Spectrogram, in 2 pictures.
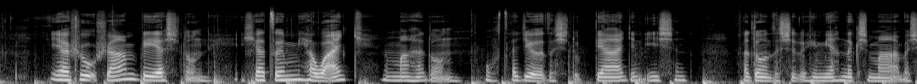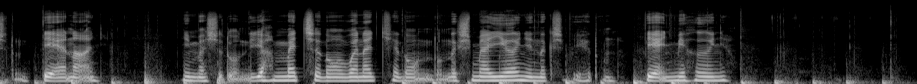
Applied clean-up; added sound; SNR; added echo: none; Run; 12 dB; none.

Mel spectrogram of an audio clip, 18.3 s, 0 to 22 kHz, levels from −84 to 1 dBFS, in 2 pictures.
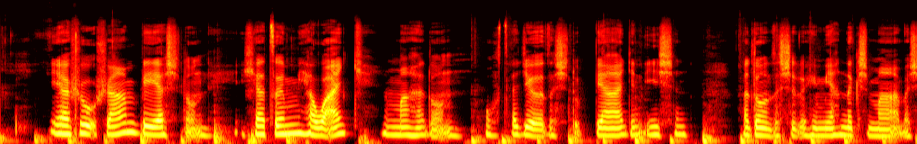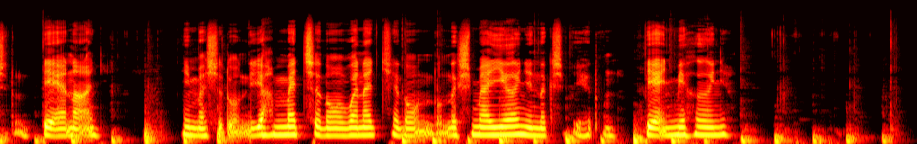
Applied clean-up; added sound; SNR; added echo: classical method log-MMSE.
